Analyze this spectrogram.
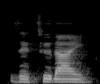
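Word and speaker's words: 絶大: Hán tự là chữ tuyệt, chữ đại. Đọc là Zetsudai.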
